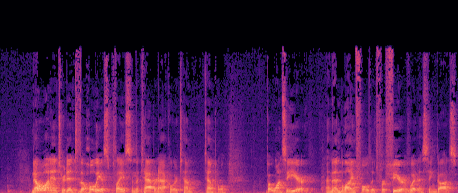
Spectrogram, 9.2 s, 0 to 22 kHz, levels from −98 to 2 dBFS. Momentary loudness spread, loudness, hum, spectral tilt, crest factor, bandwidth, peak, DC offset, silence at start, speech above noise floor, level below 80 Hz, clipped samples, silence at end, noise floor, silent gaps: 10 LU; -21 LUFS; none; -5 dB/octave; 20 dB; 17 kHz; -2 dBFS; under 0.1%; 0.15 s; 24 dB; -50 dBFS; under 0.1%; 0 s; -45 dBFS; none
